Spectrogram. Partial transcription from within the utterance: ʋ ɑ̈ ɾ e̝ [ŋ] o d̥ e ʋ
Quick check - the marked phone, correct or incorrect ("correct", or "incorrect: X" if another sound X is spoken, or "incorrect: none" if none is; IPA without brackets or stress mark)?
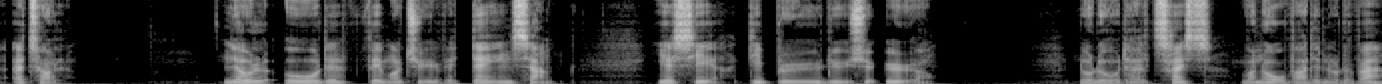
incorrect: n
